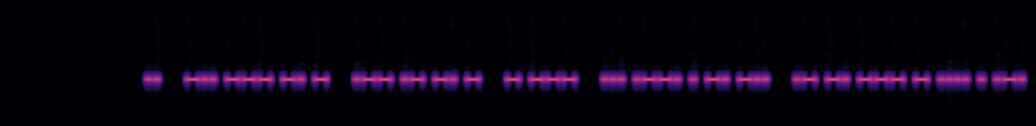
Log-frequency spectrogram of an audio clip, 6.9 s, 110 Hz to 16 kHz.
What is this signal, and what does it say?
Morse code, heard as a keyed tone, about 41 wpm, 700 Hz. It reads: I DONT WANT TO SPEND ANOTHER
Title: Sentences from Top 1000 Words - Review Part 5 - 45wpm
